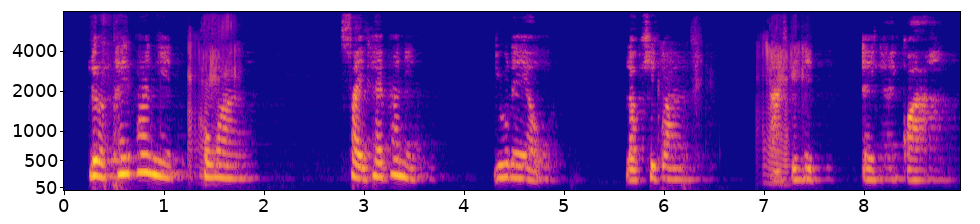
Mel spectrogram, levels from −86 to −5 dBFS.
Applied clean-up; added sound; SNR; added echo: neural mask model DeepFilterNet 3.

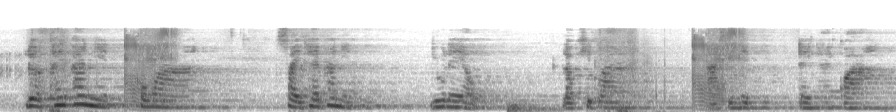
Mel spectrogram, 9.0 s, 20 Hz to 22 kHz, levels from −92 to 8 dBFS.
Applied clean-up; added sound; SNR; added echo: none; Fart; 10 dB; reverberation time 1.5 s.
